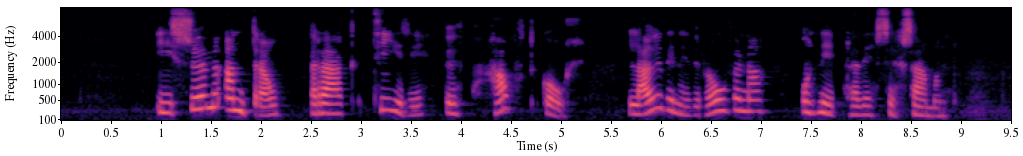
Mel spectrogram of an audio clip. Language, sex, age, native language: Icelandic, female, 40-49, Icelandic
